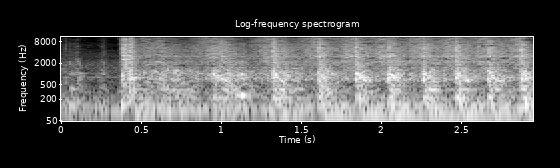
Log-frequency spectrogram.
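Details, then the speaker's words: GMC truck that previously would not crank: after reconnecting the battery, the starter whirs and the engine catches with uneven chugging but struggles to hold idle and stalls; cranks and starts but still stalls. "all right so we got it to crank up which was great cuz before we couldn't get it crank at all so we're definitely on the right track but still stalling as I said"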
